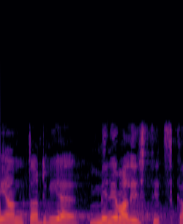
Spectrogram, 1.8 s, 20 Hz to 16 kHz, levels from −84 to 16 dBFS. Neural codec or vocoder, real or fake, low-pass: codec, 16 kHz, 4 kbps, FunCodec, trained on Chinese and English, 50 frames a second; fake; 7.2 kHz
